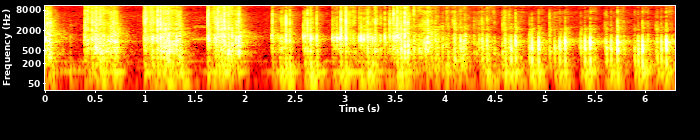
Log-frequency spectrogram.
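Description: A white Adidas Superstar sneaker, hollow and empty, with a leather upper, black stripes and a rubber shell toe, is held in the hand and scratched and tapped with long pink nails. Broad, rasping scratch strokes come first, then a quicker, uneven run of short, dry taps mixed with scratching. Each tap is crisp with almost no ring.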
